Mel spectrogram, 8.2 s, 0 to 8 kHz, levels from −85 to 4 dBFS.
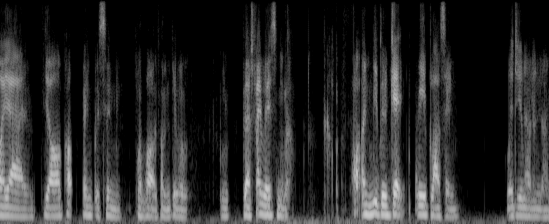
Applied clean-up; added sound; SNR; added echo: neural diffusion model UNIVERSE++.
